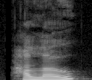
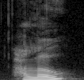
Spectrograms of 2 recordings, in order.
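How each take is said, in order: No difference in how they are said.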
